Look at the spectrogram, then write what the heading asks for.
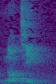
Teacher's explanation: notin with a t there instead of a th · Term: stop pronunciation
